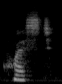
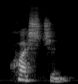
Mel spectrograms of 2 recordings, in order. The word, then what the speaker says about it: question: a C Sound question we kind of put like a t in there question question question so almost a CH too sometimes and you can hear even Americans will vary our pronunciation sometimes depending on who we're around and so sometimes it just comes out question question question that's a CH we jack this word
